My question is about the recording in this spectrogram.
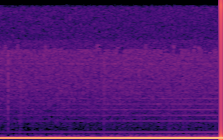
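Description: A pure sine-wave beep from a Pure Data sine oscillator running on an Electrosmith patch.Init() Eurorack module. It holds one steady mid-range pitch and grows slowly louder while the output gain is turned up. This is the module's first test patch working.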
